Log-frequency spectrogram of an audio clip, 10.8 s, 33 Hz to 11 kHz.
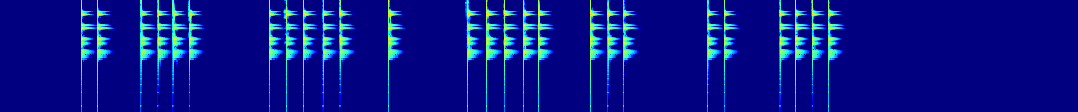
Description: Tap code, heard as taps on a metal pipe, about 6 knocks a second. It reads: IVXI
